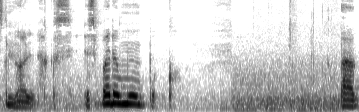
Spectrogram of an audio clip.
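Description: Plastic binder pages rustle as a page is turned.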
